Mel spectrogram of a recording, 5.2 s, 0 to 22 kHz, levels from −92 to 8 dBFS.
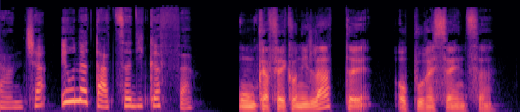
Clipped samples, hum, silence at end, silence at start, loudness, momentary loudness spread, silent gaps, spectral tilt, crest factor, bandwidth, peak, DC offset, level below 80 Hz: under 0.1%; none; 0.3 s; 0 s; -20 LUFS; 15 LU; none; -5 dB/octave; 18 dB; 17 kHz; -2 dBFS; under 0.1%; -54 dBFS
